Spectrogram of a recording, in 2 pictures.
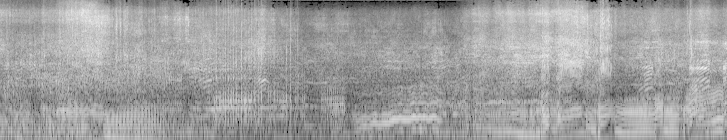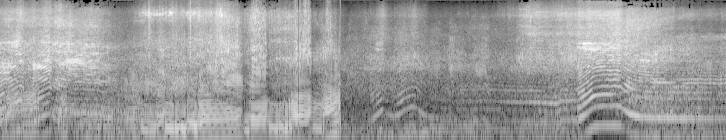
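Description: Sport quad bike (ATV) engines revving hard as the quads ride over a dirt-track jump. Their pitch repeatedly climbs, breaks at each gear change and drops again. Near the end one engine revs up, then holds a steady note.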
